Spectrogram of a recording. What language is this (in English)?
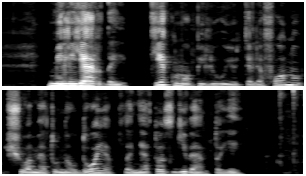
Lithuanian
